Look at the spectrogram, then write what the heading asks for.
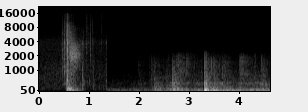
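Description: A metal spike is driven into a helmet with a sharp thwack, then a quieter rustle and a second heavier knock follow, nearby and without any voices.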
